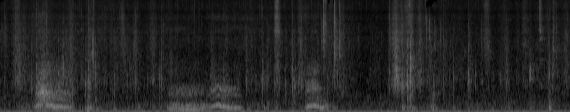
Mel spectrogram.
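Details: Australian Labradoodle puppies, five weeks old, exploring and playing in a puppy enrichment playground indoors; three low, wavering grumbling whines come in short bursts, with clattering toys and pattering feet between them.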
